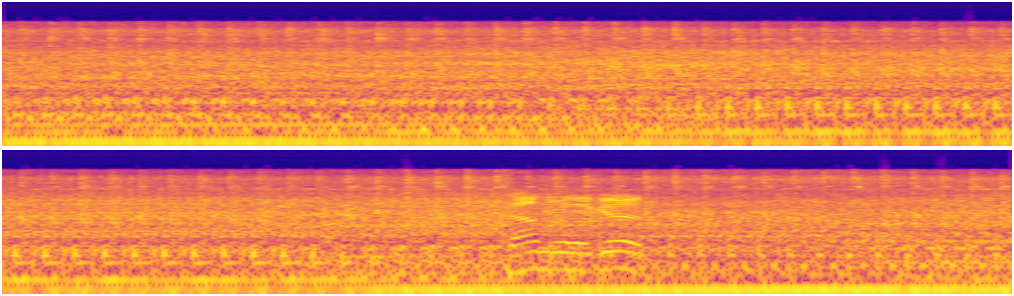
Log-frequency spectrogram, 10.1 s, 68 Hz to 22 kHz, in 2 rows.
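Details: 24-valve diesel pickup just converted to a P-pump, first fire-up after priming fuel: steady, even idle with low rhythmic chug, no misses or knocks; runs smoothly, before fitting 4K governor springs.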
